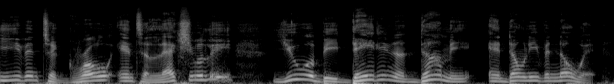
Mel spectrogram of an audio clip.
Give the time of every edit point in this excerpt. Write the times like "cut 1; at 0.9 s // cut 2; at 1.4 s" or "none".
none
